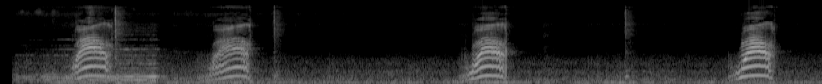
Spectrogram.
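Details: ['Kokoa, a Bengal cat, yelling excitedly in her new chair indoors: four loud, arched meows with rich harmonics, each rising then falling, spaced about two to three seconds apart over a quiet room background.']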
